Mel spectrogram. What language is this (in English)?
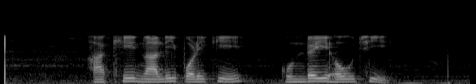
Odia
